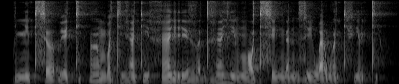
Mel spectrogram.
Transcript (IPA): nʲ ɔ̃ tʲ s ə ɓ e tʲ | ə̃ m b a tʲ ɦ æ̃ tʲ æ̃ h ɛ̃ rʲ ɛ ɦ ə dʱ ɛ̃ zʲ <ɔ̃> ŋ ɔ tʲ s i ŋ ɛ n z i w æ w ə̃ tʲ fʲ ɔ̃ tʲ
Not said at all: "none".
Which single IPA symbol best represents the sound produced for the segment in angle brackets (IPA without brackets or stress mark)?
ɔ̃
